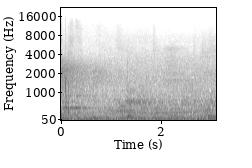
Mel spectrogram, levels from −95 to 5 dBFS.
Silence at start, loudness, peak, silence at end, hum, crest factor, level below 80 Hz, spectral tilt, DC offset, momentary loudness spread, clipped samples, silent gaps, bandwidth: 0 s; -43 LUFS; -20 dBFS; 0 s; none; 20 dB; -44 dBFS; -7 dB/octave; under 0.1%; 4 LU; under 0.1%; none; 14 kHz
